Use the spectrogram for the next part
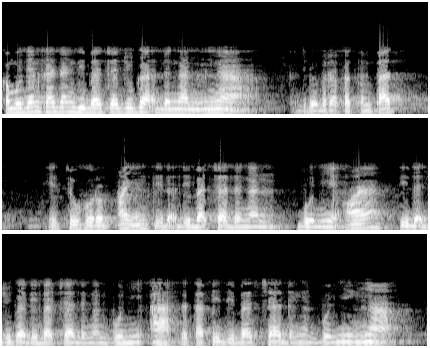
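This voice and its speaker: A man teaching Quran recitation, patiently explaining mistakes and chanting verses slowly as examples. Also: fairly low pitch, big-room sound. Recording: tinny phone-like audio.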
